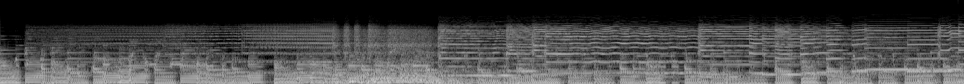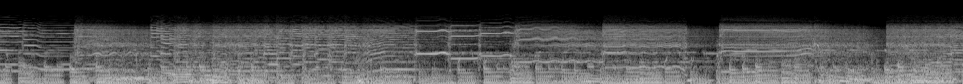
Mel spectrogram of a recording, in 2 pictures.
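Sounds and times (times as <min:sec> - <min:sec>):
guitar solo: 0:00.2 - 0:19.2.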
